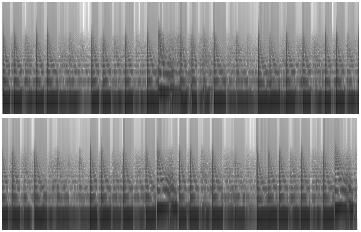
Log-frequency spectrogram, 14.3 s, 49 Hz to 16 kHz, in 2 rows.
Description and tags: boom bass loop 135 1
acid, bass, bassline, booming, buzz, dub, electro, loop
